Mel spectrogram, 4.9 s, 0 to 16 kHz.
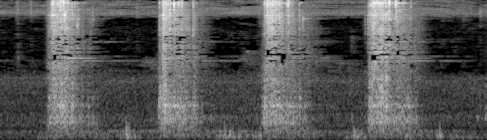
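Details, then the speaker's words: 2007 Chevy HHR rear wheel bearing, drum brake cover off, hub spun by hand: gritty roaring bursts about once a second from the worn bearing, to be replaced. "right here is your wheel bearing i don't know if you can hear it but it's roaring listen"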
